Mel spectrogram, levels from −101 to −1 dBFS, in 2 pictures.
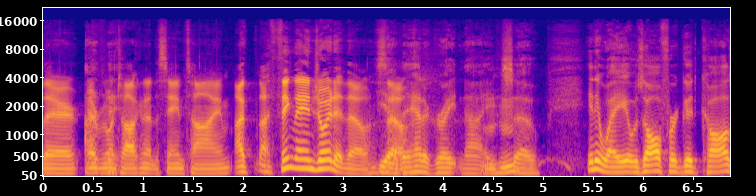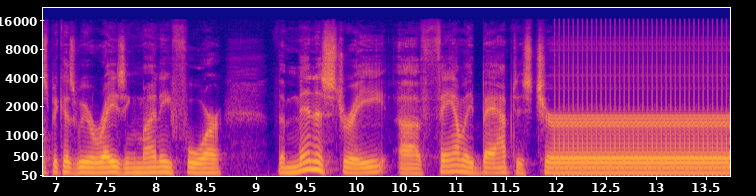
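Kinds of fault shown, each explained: System hang loop: From 11.99 s to the end, one 46.44 ms slice of the speech repeats exactly, some 38 times. The system froze while the hardware kept replaying its buffer. The 21.5 Hz repeat sounds like a rapid, rattling stutter. The length fits a 2048-sample buffer.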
